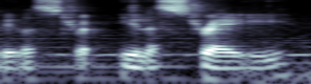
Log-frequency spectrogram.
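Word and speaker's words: Eilistraee: It's a symbol of Ilistari, because you got a holy symbol of Ilistrei, is how it's pronounced, before you left, so you know what that looks like.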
